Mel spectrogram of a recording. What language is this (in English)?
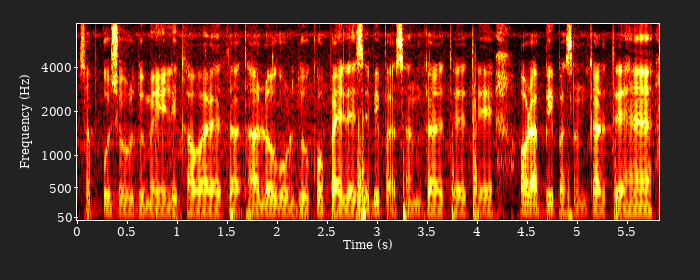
Urdu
